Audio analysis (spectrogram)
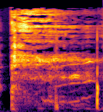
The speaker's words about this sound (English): Because that explosive cough is something to behold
